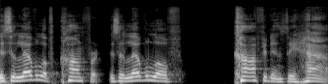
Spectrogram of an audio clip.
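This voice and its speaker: In a Nigerian accent, a man speaks with a dark, mellow tone and ordinary pitch variation, in a dry, close sound with no echo. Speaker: YouTube commentator. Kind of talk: monologue commentary. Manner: halting.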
